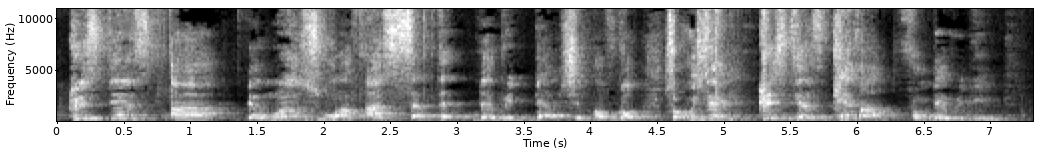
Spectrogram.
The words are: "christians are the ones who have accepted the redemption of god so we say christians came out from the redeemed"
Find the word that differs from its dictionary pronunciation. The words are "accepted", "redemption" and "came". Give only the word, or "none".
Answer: none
